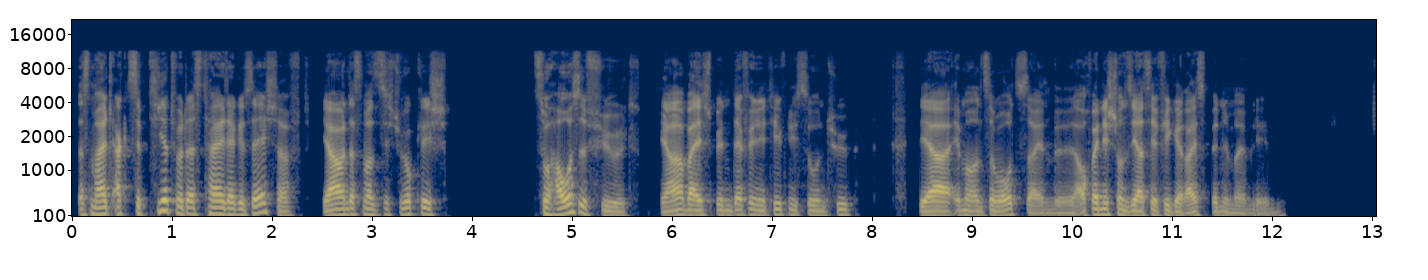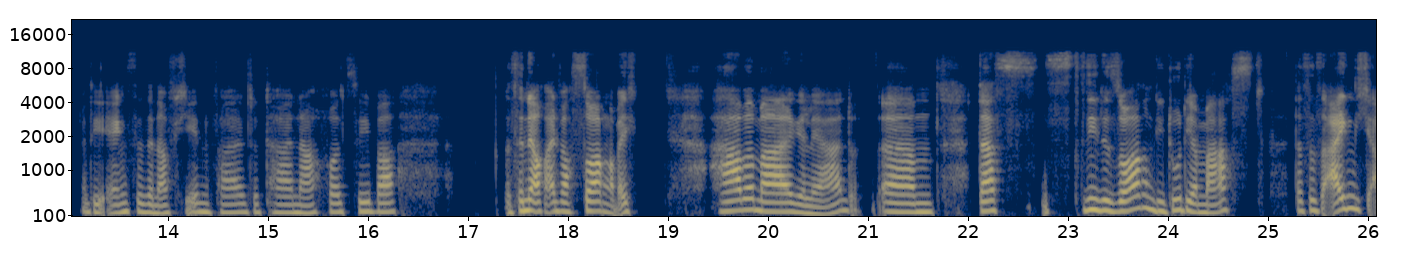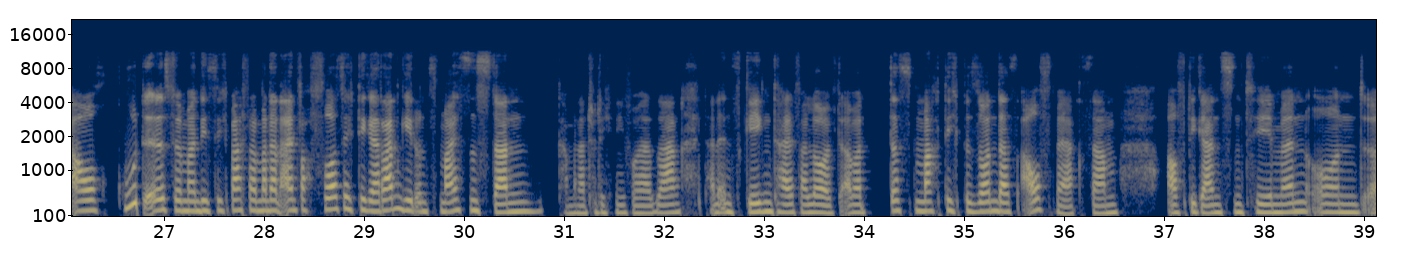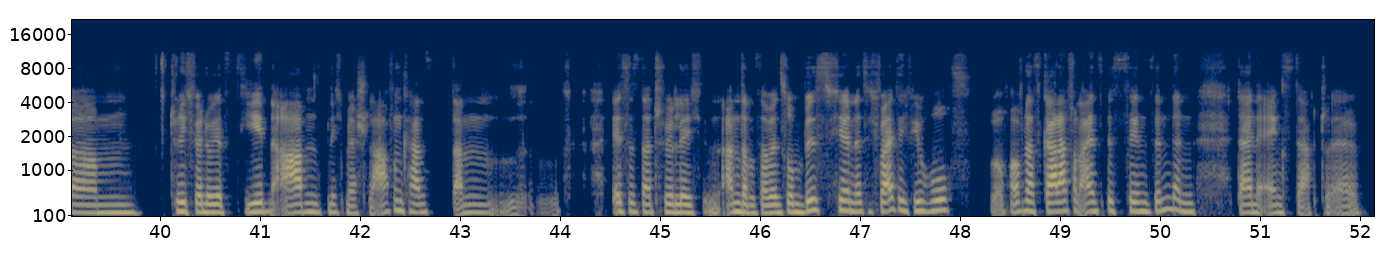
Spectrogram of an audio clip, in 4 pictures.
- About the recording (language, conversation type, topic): German, advice, Wie kann ich meine Resilienz stärken und mit der Angst vor einer unsicheren Zukunft umgehen?
- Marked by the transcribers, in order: distorted speech; in English: "on the road"; other background noise; unintelligible speech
